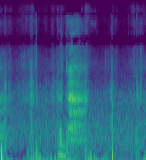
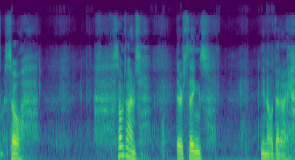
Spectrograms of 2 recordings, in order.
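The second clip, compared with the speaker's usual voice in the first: ordinary talk, nothing marked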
